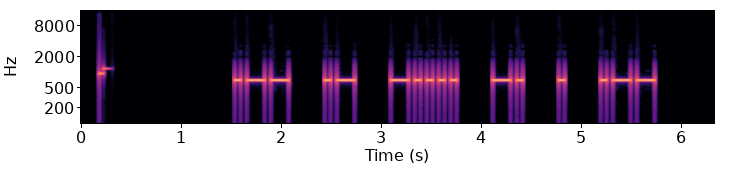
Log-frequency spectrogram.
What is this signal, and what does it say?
Morse code, heard as a keyed tone, about 20 wpm, spaced as for 15 wpm, 700 Hz. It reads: WA6NEW
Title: 140 Lesson 23g - Letter f - Call Signs 20wpm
